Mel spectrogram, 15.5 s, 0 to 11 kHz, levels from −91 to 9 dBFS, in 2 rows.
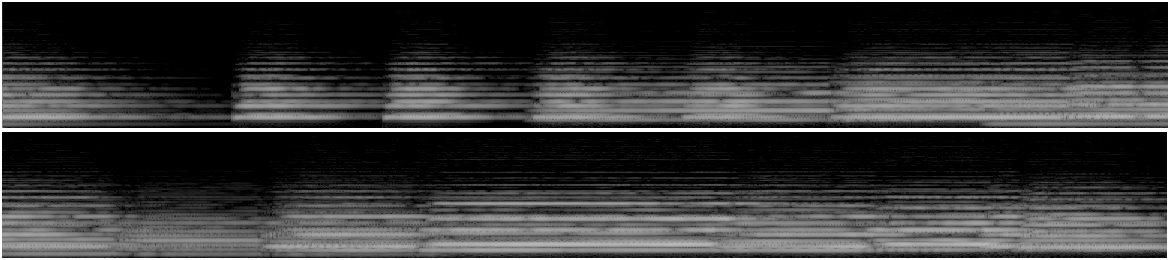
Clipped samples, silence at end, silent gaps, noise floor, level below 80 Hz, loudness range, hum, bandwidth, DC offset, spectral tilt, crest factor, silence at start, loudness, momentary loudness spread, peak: under 0.1%; 0 s; none; -58 dBFS; -86 dBFS; 8 LU; none; 3.9 kHz; under 0.1%; -9.5 dB/octave; 14 dB; 0 s; -27 LUFS; 14 LU; -12 dBFS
